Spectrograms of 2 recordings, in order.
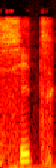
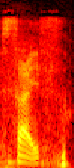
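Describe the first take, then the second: First: The ending is said the French way, without a th. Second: The ending has a th with the tongue between the teeth. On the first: The speaker calls it wrong. "je prononçais Scythe comme un bon francophone de base" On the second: The speaker calls it right. "Le TH avec la langue entre les dents"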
